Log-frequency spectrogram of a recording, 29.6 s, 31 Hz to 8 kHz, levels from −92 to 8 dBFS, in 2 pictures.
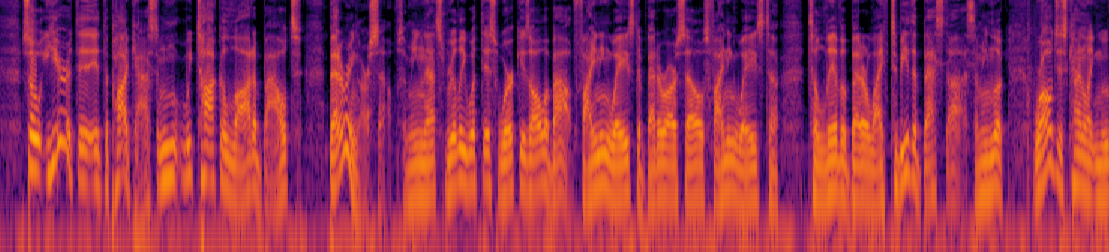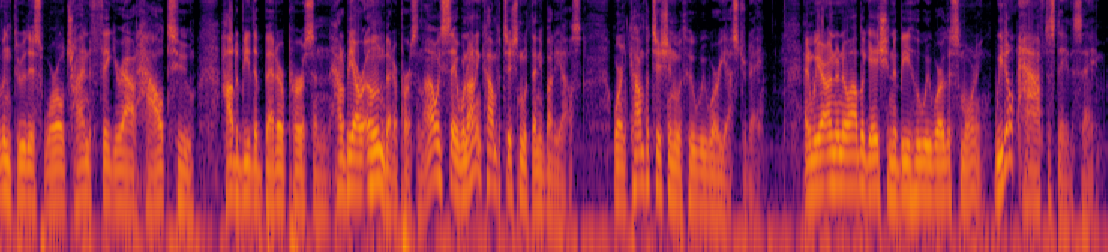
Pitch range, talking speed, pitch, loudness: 95-125 Hz, 230 wpm, 105 Hz, -22 LUFS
